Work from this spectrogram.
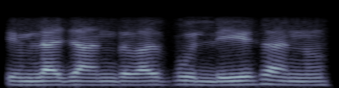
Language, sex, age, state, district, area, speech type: Punjabi, male, 18-30, Punjab, Hoshiarpur, urban, conversation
